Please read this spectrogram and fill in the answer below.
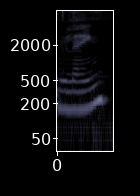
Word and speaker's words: mullein: And one that we found on our deer lease is mullein. Some people pronounce it mullein.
